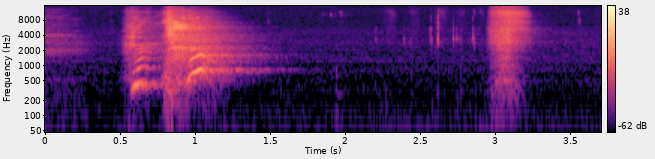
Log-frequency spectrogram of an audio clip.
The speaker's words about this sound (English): And holy shit, I'm gonna sneeze. Hold up.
